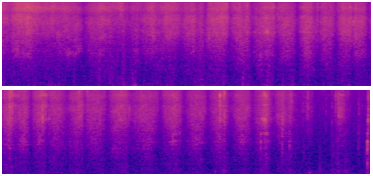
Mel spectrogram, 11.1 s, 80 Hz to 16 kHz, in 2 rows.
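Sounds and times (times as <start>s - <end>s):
fingernails scratching fabric: 0.0s - 10.0s.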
